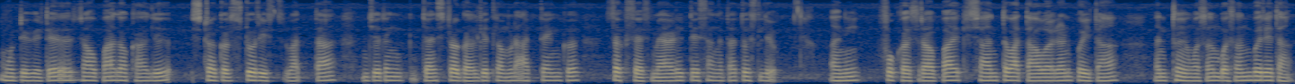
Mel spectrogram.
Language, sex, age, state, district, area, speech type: Goan Konkani, male, 18-30, Goa, Sanguem, rural, spontaneous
